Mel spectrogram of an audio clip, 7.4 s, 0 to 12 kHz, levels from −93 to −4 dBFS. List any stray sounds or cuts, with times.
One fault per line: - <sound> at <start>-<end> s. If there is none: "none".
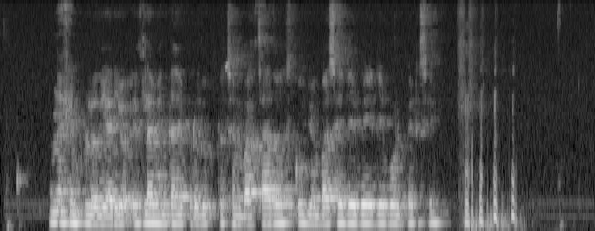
- laugh at 5.7-6.6 s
